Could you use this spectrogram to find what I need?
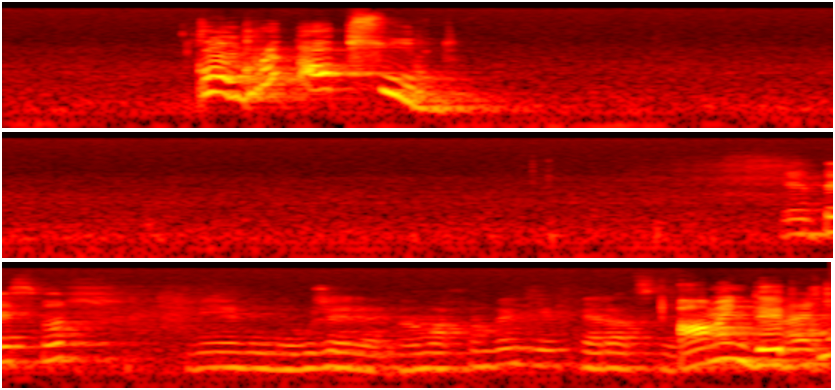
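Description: A woman speaks into a microphone with animation, close by.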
